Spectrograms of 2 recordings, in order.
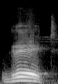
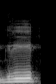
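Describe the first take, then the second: First: The vowel sounds like the one in 'gate'. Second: The vowel sounds like the one in 'feet'. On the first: The speaker calls it right. "এটি হবে গ্রেট" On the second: The speaker calls it wrong. "এটি গ্রিট নয়"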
